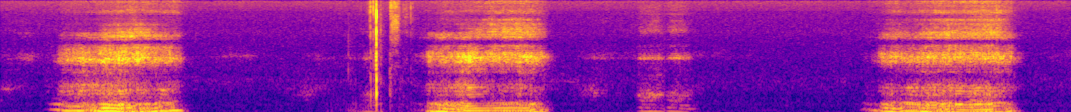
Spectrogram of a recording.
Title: Funny Snoring.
